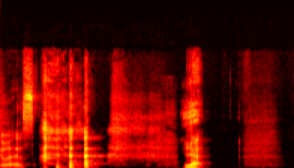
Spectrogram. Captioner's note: laughs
